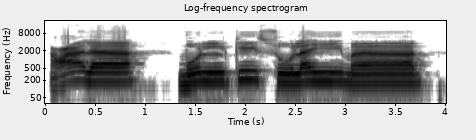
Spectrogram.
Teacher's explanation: لام کے اوپر کڑا زبر ہے، ایک الف کے لمٹ میں کھینچنا ہے۔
